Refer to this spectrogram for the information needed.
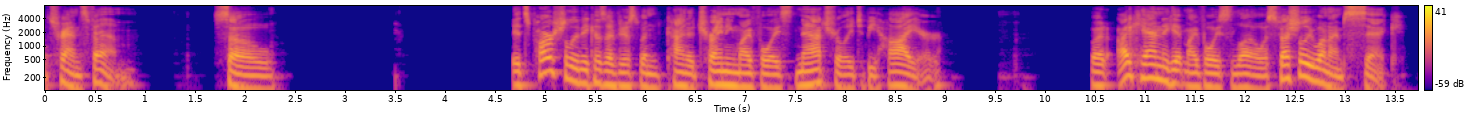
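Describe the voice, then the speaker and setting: Slow-talking relaxed streamer woman. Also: very deep voice. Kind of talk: casual livestream chat reacting to old clips.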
